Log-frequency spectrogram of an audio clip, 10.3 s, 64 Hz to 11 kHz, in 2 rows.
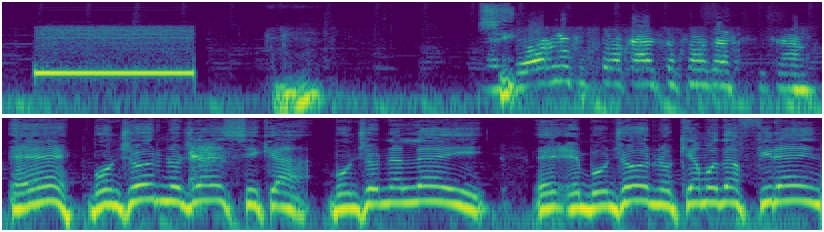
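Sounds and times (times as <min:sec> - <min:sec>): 
telephone ringing tone over a phone line: 0:00.1 - 0:01.2
phone line hiss: 0:00.2 - 0:01.2
speech: 0:03.0 - 0:10.2.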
